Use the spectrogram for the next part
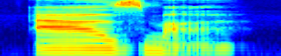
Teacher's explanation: Asthma. The th is completely silent. This is a two-syllable word.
